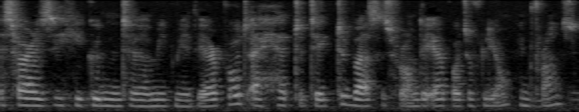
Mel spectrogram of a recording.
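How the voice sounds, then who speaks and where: A woman with a Russian accent speaks in a fairly low pitch with fairly even intonation. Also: moderate pace. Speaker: vlogger. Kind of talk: casual vlog monologue.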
